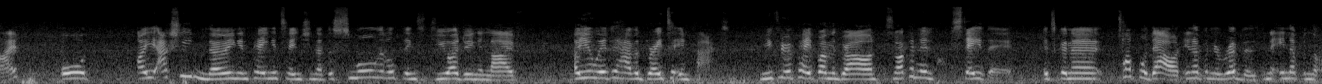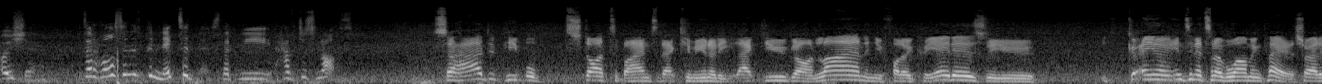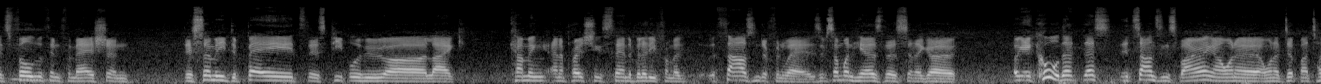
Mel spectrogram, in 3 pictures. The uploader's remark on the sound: Recorded on the beach after they had completed a beach clean-up together following a dive in Cape Town.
